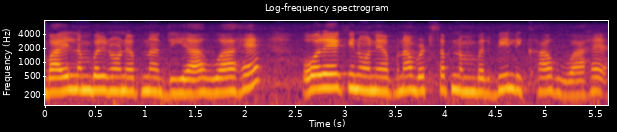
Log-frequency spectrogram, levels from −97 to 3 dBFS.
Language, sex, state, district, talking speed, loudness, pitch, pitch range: Hindi, female, Haryana, Charkhi Dadri, 180 wpm, -16 LUFS, 240 Hz, 230-255 Hz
